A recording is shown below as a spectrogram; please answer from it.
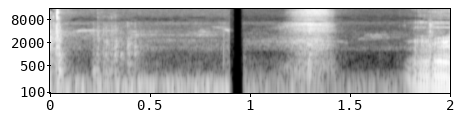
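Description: A single sharp click, then faint handling noise as a bolt is turned by hand with a socket extension. The sound cuts out completely for a moment about a second in, and a short hiss follows.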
